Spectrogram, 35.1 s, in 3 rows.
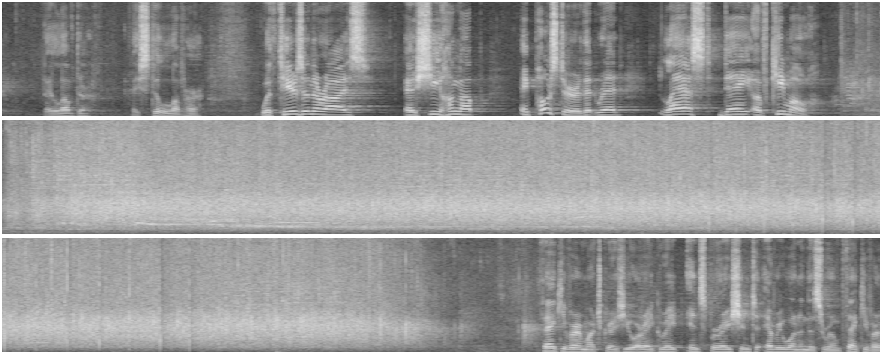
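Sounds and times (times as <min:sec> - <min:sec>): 
speech: 0:00.6 - 0:10.9, 0:30.6 - 0:35.1
polite applause from an audience: 0:11.2 - 0:30.6.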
